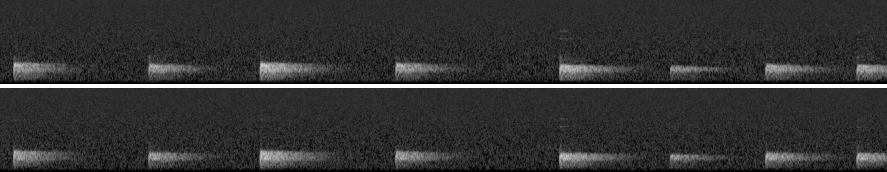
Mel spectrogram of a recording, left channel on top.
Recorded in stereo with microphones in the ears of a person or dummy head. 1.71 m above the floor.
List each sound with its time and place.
0.1 s a pop: 10° right (ahead or behind), 2 m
